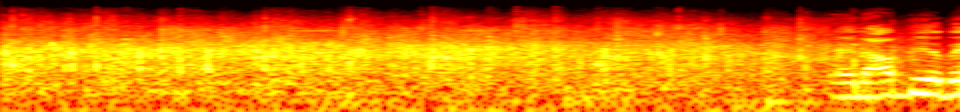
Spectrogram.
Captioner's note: applause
